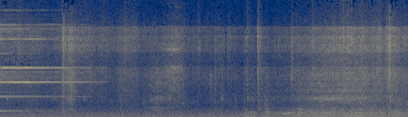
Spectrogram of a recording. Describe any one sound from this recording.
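A finger presses an elevator button with a soft click.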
